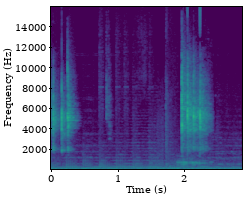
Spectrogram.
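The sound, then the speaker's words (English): Dice rattle and clatter across a hard surface in two quick bursts of bright clicking, a short pause between them, with a low background hum underneath. “I don't want to pick up my dice. They're just like standing there. Okay, let's do it.”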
